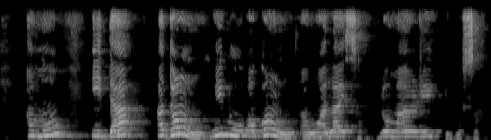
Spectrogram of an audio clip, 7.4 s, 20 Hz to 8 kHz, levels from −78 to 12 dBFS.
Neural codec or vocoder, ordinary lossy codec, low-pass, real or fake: none; none; 7.2 kHz; real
